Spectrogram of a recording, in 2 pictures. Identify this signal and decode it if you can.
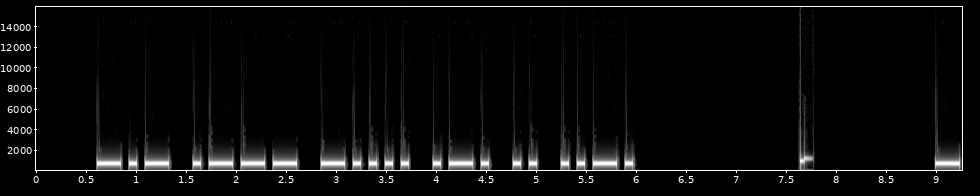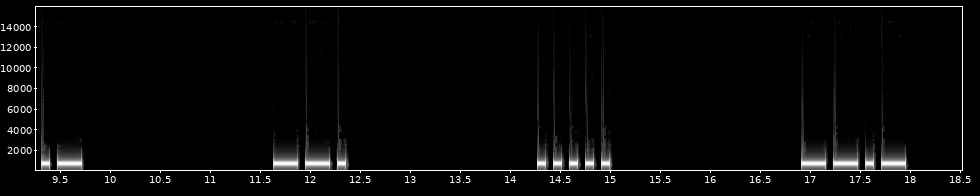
Morse code, heard as a keyed tone, about 15 wpm, spaced as for 7 wpm, 700 Hz. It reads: KJ6RIF KG5Q
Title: USA Call Signs - 8x Character Spacing - 15wpm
